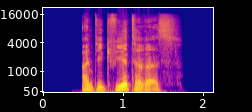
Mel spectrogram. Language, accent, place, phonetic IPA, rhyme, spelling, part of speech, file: German, Germany, Berlin, [ˌantiˈkviːɐ̯təʁəs], -iːɐ̯təʁəs, antiquierteres, adjective, De-antiquierteres.ogg
- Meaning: strong/mixed nominative/accusative neuter singular comparative degree of antiquiert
